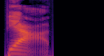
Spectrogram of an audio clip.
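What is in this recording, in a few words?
"dia", Mandarin Chinese, neutral tone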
